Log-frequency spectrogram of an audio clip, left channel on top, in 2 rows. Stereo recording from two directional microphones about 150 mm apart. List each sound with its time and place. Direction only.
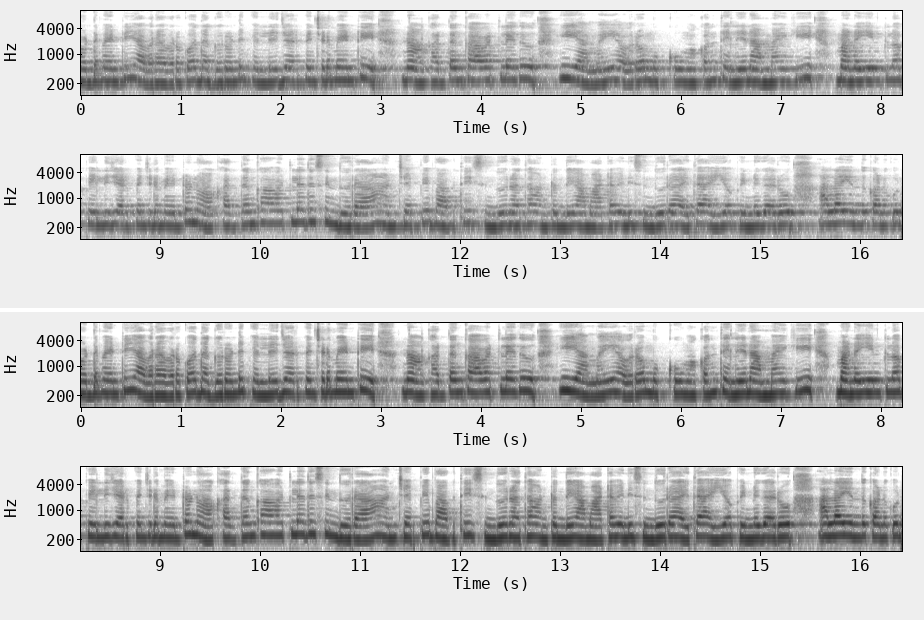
0.0 s a woman's voice: 35° right (ahead or behind)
